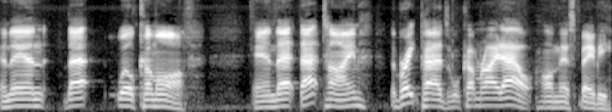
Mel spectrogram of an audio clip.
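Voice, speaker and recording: A man's fairly high-pitched, fairly slow delivery in an ordinary speaking voice. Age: 60s. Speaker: DIY car repair hobbyist, auto worker. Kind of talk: tutorial. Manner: casual, with fillers.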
